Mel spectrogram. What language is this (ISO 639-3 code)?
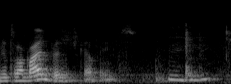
por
